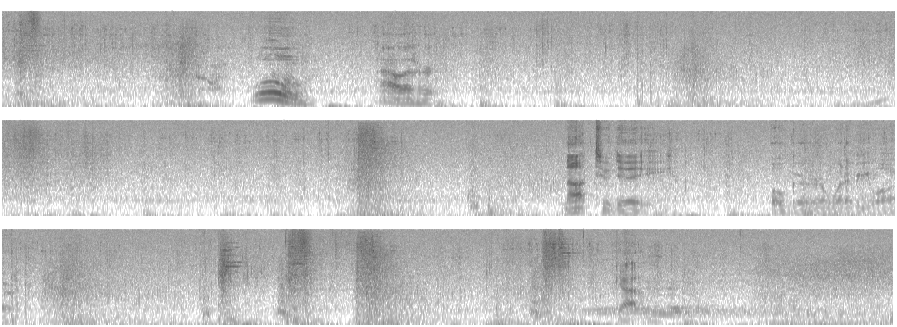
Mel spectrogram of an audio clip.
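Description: A sword strikes with sharp, heavy hits.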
